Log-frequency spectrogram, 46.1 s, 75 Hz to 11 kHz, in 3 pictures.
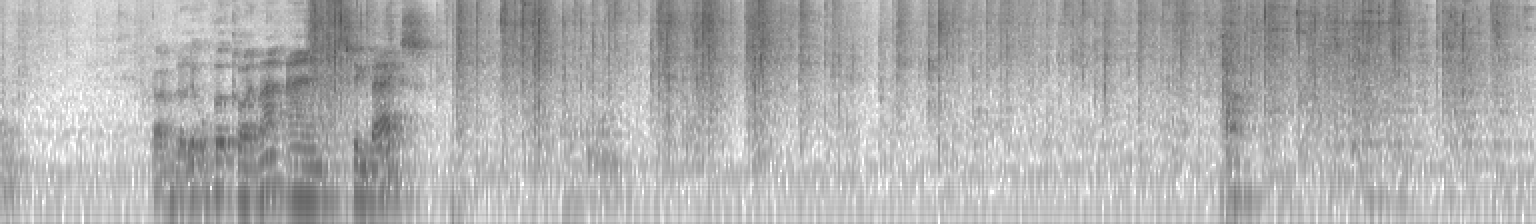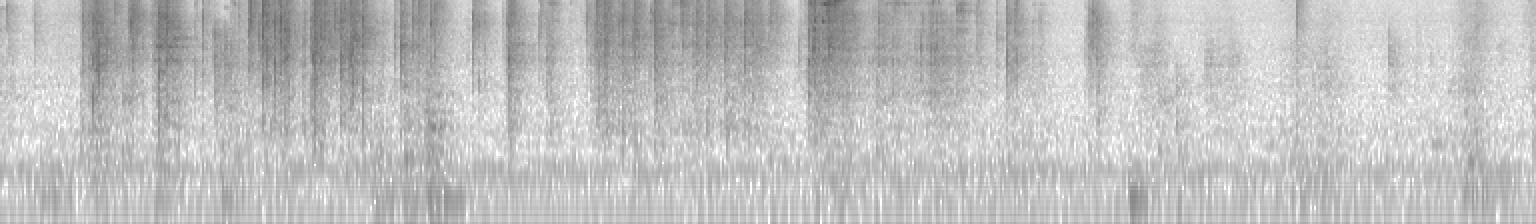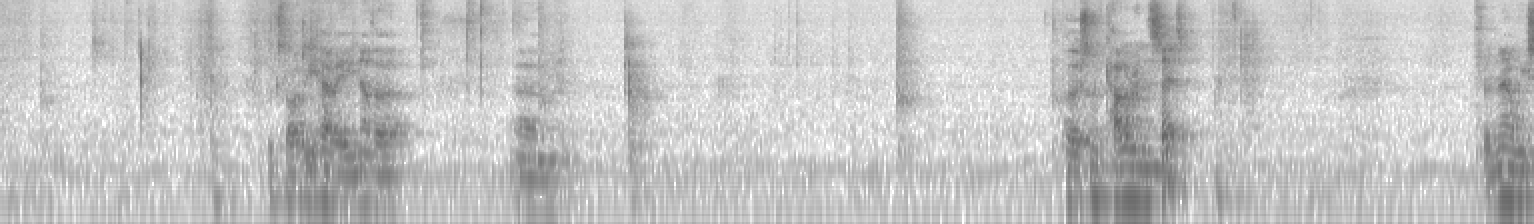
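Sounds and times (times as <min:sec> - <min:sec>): plastic bags crinkling: 0:03.0 - 0:26.5.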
